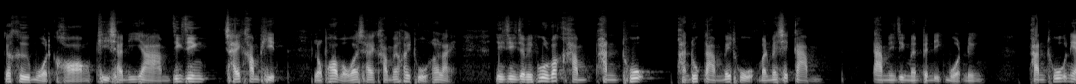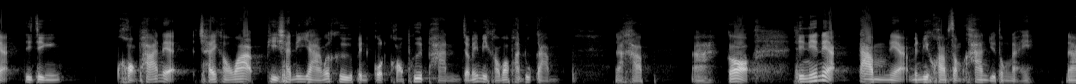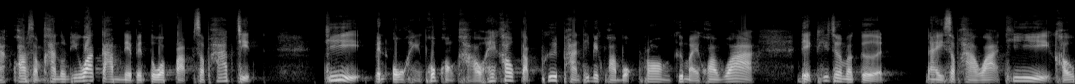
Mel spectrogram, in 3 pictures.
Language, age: Thai, 30-49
